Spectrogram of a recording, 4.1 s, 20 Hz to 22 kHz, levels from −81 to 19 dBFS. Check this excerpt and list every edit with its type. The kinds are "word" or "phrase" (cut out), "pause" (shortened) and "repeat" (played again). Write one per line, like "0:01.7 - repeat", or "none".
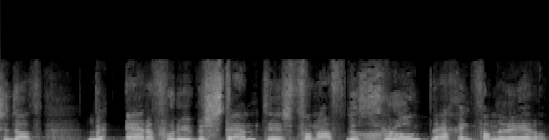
0:01.2 - phrase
